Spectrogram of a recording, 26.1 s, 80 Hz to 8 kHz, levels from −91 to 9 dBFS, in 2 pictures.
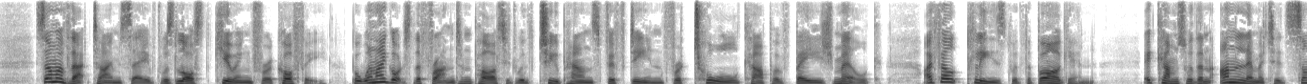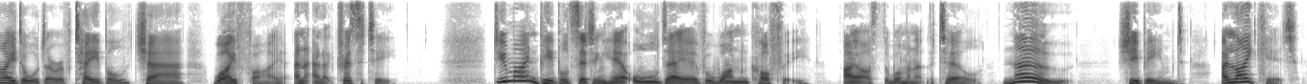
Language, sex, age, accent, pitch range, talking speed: English, female, 40-59, British, 155-230 Hz, 165 wpm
